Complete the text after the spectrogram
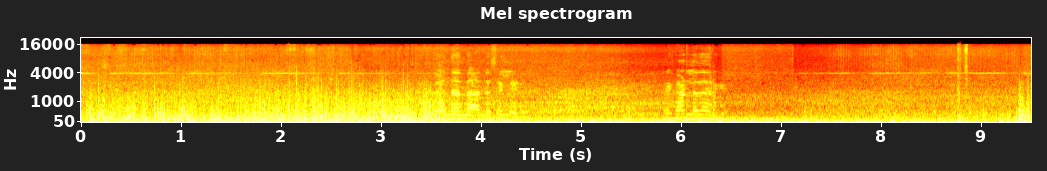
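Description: A car engine hums and tyres rumble on the road while driving.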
